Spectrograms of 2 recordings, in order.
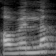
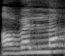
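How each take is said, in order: The two takes are said the same way.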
